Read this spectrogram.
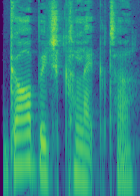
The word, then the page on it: garbage collector: British English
